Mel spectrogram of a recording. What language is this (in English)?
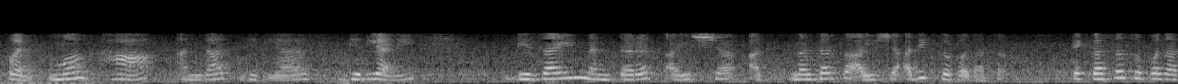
Marathi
